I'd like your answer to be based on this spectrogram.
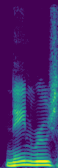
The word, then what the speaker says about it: Nain Rouge: Nain Rouge is the pronunciation. I've had a hard time with that.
